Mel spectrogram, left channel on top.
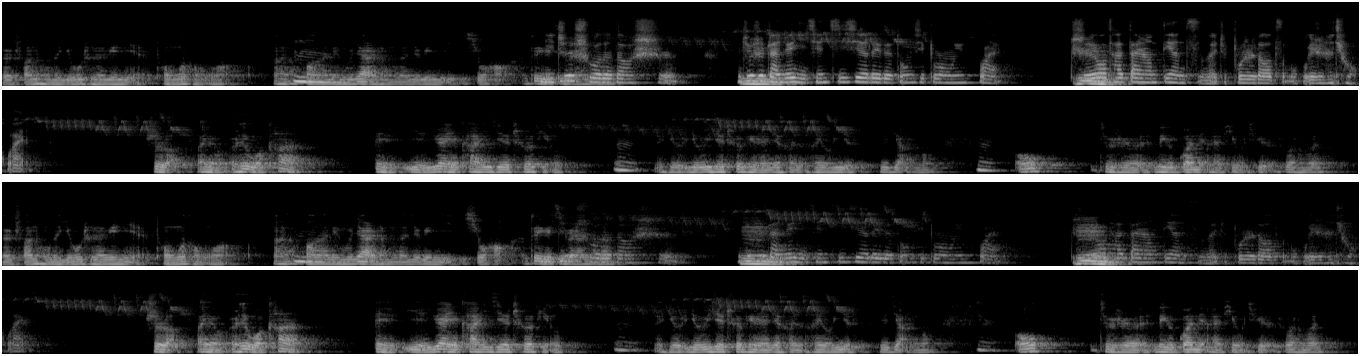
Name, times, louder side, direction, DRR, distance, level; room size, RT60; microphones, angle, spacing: voice 1, 0.0-2.3 2.7-6.1 7.4-7.9 10.7-11.2 15.0-16.6 17.3-19.2 20.1-22.9 23.7-24.0 24.5-26.8, right 1 dB, 30° right, 0.5 m, -30 dB
voice 2, 2.9-3.5 5.4-6.8 7.4-10.0 10.7-13.9 19.7-19.9 23.3-23.5, left 7 dB, 70° left, 0.3 m, -31 dB
sound 1, 5.9-9.3 9.9-11.0 12.0-12.1 13.4-15.7 18.9-22.1, equal, 10° right, 1.1 m, -53 dB
8.6 x 7.1 x 3.4 m
head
